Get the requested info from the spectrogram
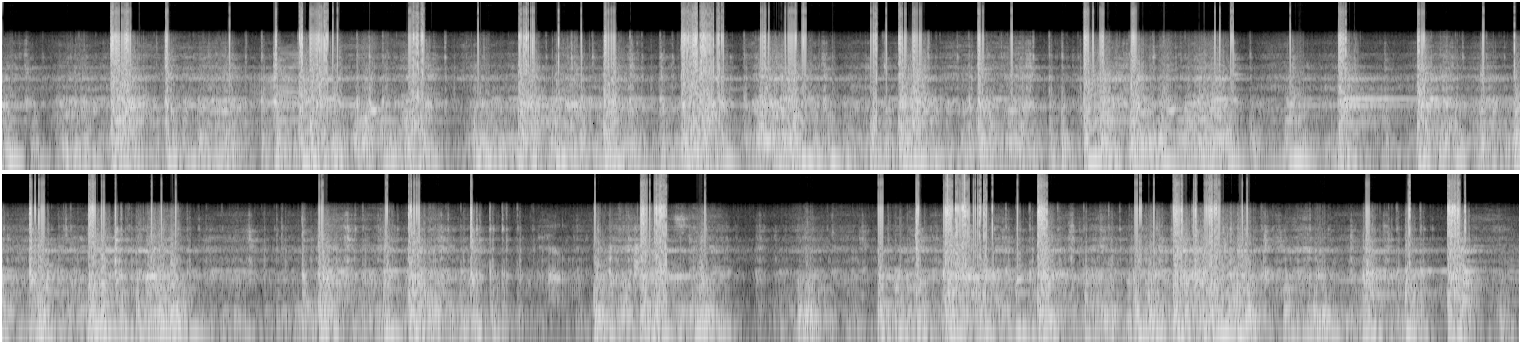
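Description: Sewer inspection camera push cable being fed by hand into a lateral sewer line. Frequent knocks and rattles of handling run over a steady low rumble.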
